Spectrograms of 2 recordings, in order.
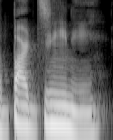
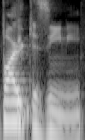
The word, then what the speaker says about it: Barzini: from new york city how do you pronounce z's in italian because i kept saying i kept saying uh barzini oh right bart dizzini yeah or you kept saying putzo i kept saying putz putzo you're right yeah uh and i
